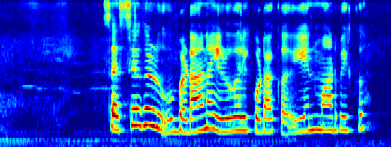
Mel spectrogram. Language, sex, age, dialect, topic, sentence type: Kannada, female, 31-35, Dharwad Kannada, agriculture, question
